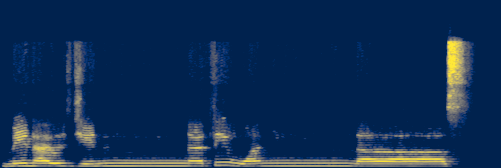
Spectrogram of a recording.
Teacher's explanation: तो नून मुशद्दद पे 2 हरकत जितना हम रुकेंगे, आवाज को हम नाक में रोक के रखेंगे, गुन्ना करेंगे।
